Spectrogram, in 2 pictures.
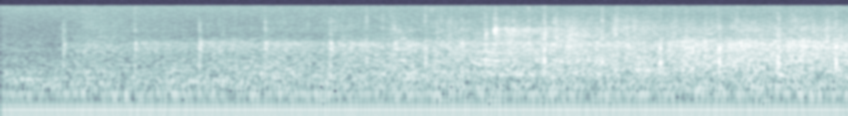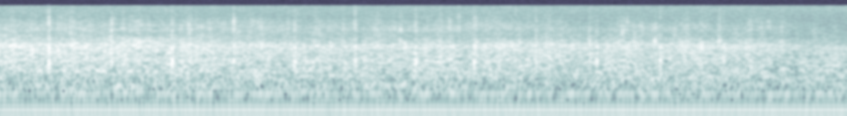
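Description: Audience applauding, a dense patter of clapping that swells about two and a half seconds in and eases off slightly toward the end.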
